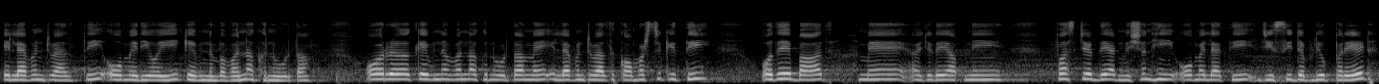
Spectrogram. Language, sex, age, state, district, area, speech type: Dogri, female, 30-45, Jammu and Kashmir, Jammu, rural, spontaneous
